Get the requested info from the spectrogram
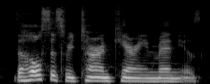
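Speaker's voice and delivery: normal talking voice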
